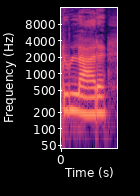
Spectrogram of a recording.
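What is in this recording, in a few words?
"brullare", Sardinian, female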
